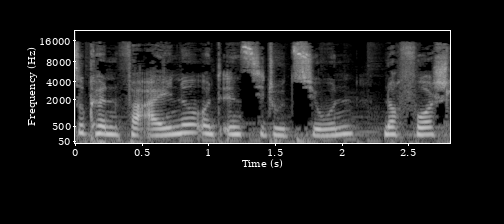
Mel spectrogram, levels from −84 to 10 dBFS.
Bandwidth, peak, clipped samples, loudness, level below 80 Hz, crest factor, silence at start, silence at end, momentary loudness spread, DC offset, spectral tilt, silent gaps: 15.5 kHz; -2 dBFS; under 0.1%; -18 LUFS; -42 dBFS; 16 dB; 0 s; 0 s; 5 LU; under 0.1%; -3 dB/octave; none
